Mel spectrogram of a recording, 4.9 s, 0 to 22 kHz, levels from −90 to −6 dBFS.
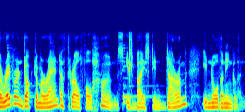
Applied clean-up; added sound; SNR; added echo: none; Bowed string instrument + Finger snapping; 20 dB; none.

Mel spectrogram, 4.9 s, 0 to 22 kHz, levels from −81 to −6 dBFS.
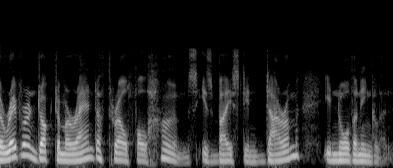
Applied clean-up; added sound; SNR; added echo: none; none; none; none.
